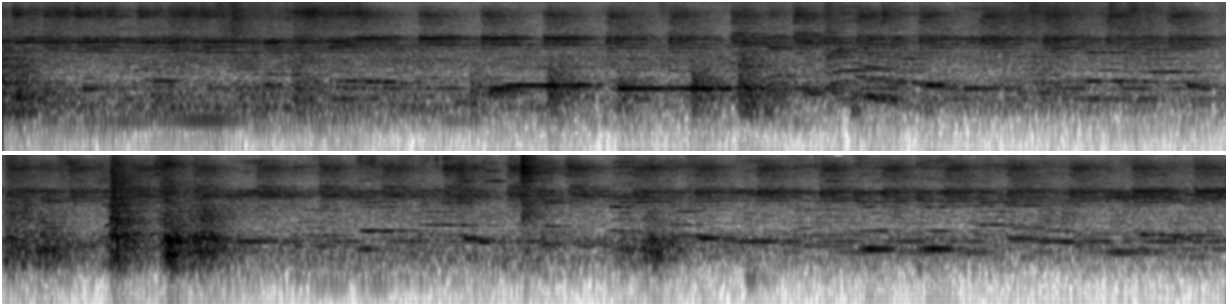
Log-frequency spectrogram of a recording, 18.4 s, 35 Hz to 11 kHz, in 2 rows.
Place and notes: Pizzeria Santa Lucia, Sedanplatz 3, Wiesbaden
Wiesbaden, Germany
